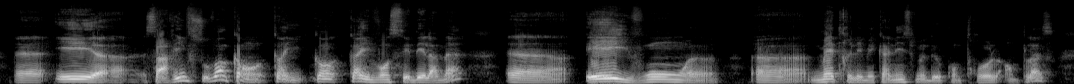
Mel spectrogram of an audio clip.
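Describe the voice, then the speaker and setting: A man's very slow, lively-intoned delivery at medium pitch, with a dark, mellow tone. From DR Congo. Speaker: business executive. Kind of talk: interview. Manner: hesitant, many fillers.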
